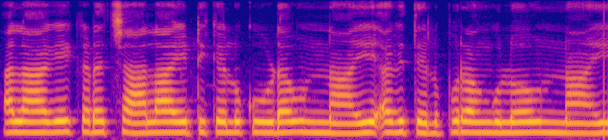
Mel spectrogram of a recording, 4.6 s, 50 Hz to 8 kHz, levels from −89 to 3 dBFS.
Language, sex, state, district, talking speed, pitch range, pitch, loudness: Telugu, female, Telangana, Hyderabad, 130 wpm, 215-225 Hz, 220 Hz, -13 LUFS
